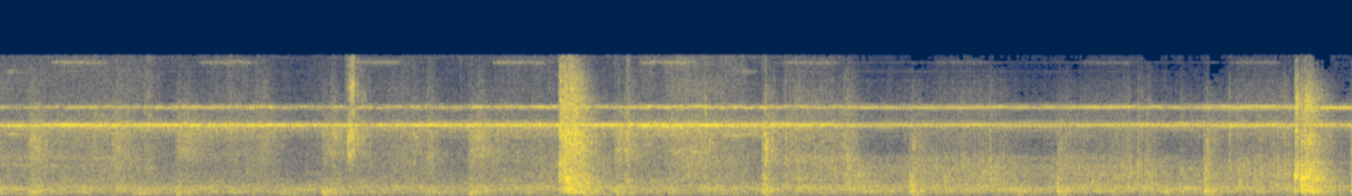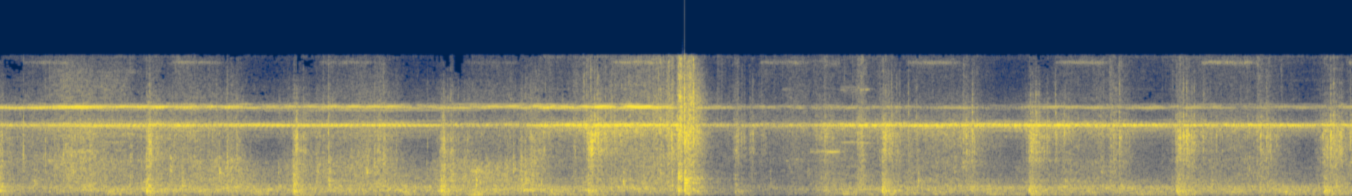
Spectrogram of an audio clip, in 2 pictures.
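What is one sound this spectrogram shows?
A packaging machine hums and clatters steadily.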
